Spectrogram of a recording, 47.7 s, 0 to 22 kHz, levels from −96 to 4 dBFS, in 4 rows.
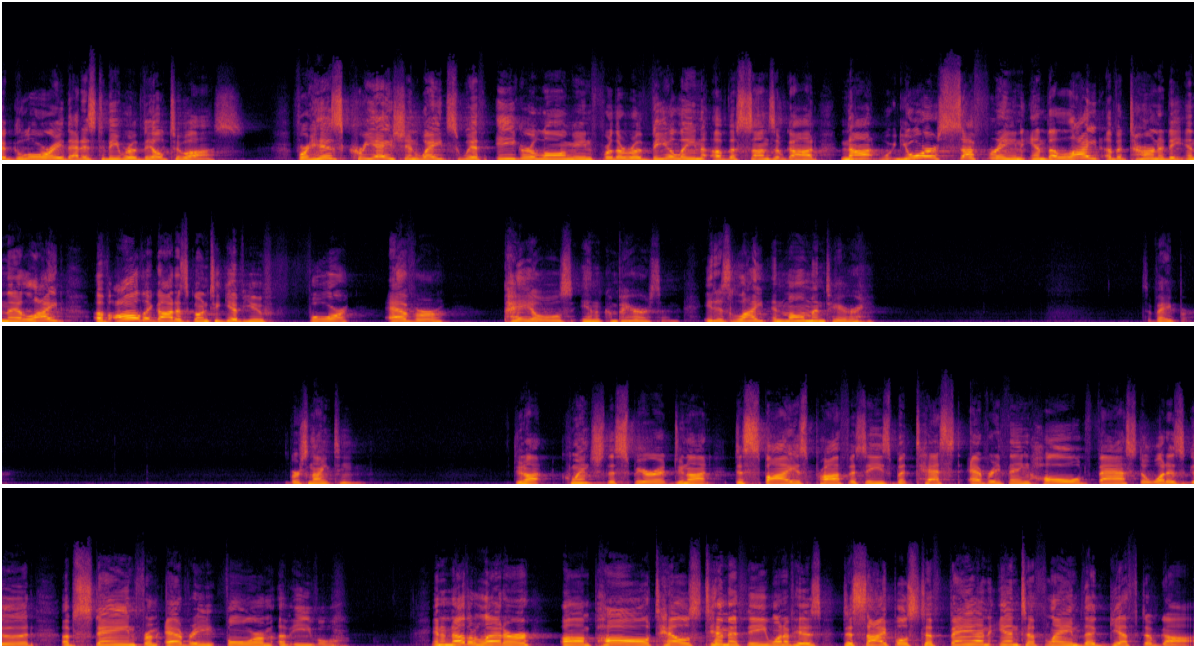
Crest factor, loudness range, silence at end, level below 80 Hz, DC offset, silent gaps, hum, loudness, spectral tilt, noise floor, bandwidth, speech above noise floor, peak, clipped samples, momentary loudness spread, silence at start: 20 dB; 12 LU; 0 s; -88 dBFS; under 0.1%; none; none; -23 LUFS; -5 dB/octave; -74 dBFS; 12.5 kHz; 51 dB; -4 dBFS; under 0.1%; 10 LU; 0 s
